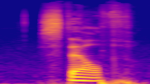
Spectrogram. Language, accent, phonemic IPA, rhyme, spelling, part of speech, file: English, US, /stɛlθ/, -ɛlθ, stealth, noun / verb / adjective, En-us-stealth.ogg
- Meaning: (noun) 1. The attribute or characteristic of acting in secrecy, or in such a way that the actions are unnoticed or difficult to detect by others 2. An act of secrecy, especially one involving thievery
